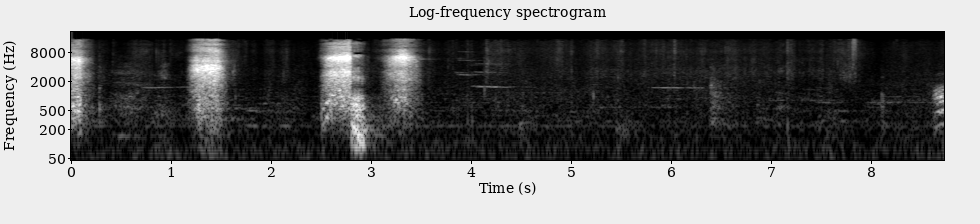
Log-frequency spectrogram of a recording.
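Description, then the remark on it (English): Someone blows their nose into a tissue before medical testing by a nurse, in three short forceful bursts: one, then a quick pair a moment later, with quiet background in between and no talking. “I'm going to have you blow your nose.”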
